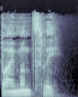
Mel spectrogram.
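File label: "bimonthly", English, uk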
